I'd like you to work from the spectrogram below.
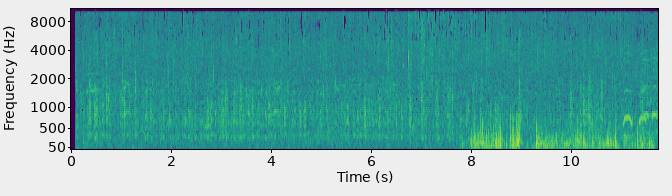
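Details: A flock of swans at Abukuma Shinsui Park, Japan, gives overlapping, nasal honking calls over a steady wash of background noise, growing louder and lower toward the end.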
